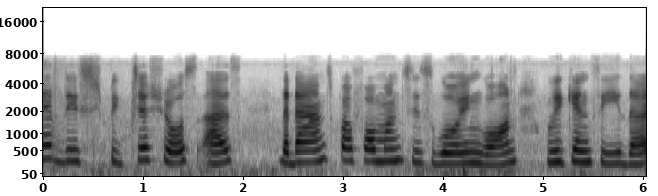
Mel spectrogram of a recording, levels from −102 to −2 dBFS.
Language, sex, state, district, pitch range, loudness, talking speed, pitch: English, female, Punjab, Fazilka, 230-270 Hz, -18 LUFS, 150 wpm, 250 Hz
